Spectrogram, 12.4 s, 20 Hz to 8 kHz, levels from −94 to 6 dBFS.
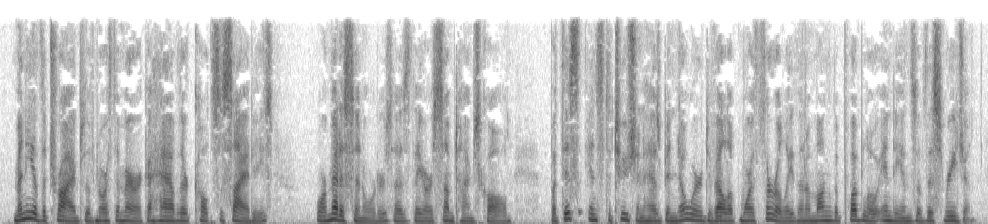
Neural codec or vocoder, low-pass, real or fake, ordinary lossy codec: none; 7.2 kHz; real; MP3, 64 kbps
